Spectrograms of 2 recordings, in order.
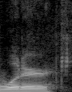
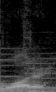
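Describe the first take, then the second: First: The first vowel is rounded, like 'wood'. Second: The first vowel is open, like 'wah'.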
